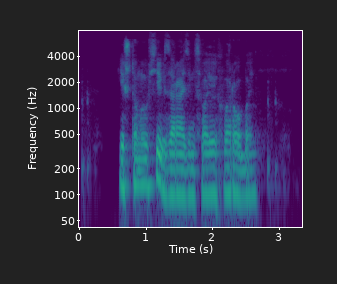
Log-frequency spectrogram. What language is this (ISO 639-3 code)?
bel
